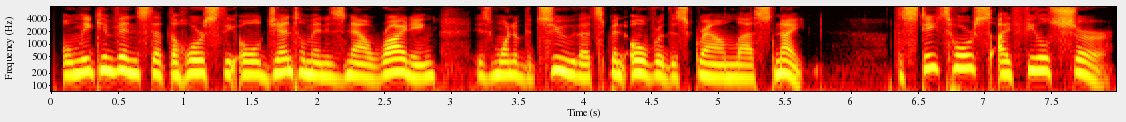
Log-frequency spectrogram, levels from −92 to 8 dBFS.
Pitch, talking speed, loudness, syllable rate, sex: 190 Hz, 210 wpm, -17 LUFS, 5.9 syllables/s, female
